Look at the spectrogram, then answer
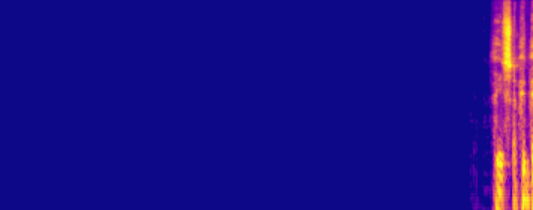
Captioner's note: silence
